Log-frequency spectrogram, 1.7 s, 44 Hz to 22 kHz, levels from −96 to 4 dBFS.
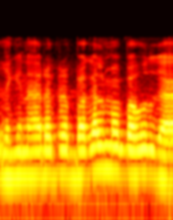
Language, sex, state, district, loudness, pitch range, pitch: Maithili, male, Bihar, Begusarai, -15 LUFS, 150-160 Hz, 155 Hz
